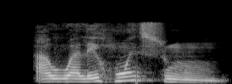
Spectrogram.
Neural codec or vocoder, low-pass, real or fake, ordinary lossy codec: none; 7.2 kHz; real; AAC, 48 kbps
